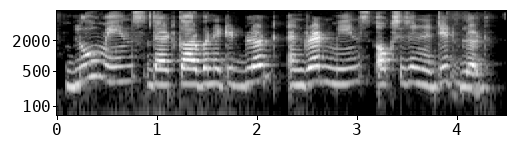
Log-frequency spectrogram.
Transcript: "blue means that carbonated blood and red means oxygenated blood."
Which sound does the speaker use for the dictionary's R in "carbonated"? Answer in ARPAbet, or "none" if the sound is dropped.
R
